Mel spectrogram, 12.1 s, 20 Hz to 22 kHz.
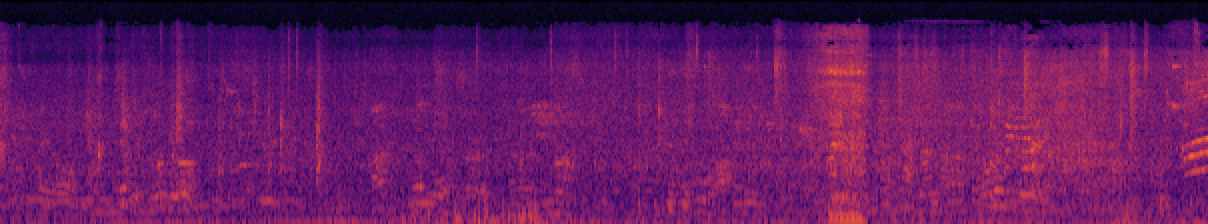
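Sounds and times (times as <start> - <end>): people talking in background: 0.0 - 12.0.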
